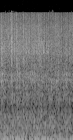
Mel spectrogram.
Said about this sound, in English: What is it? The newsroom behind us. Oh, it sounds like you have like the washing machine on. Nope. It's the newsroom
